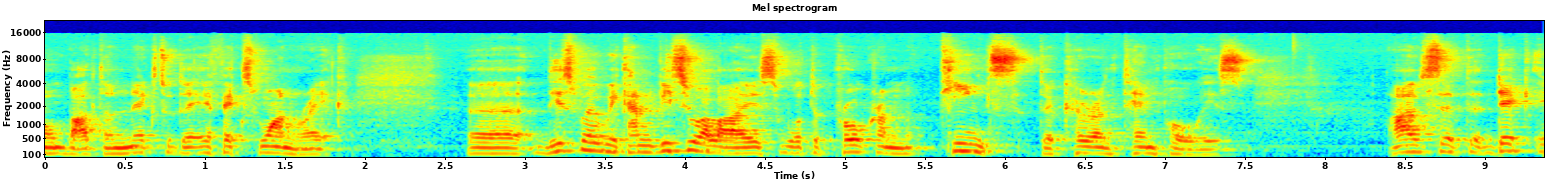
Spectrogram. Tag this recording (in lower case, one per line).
speech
